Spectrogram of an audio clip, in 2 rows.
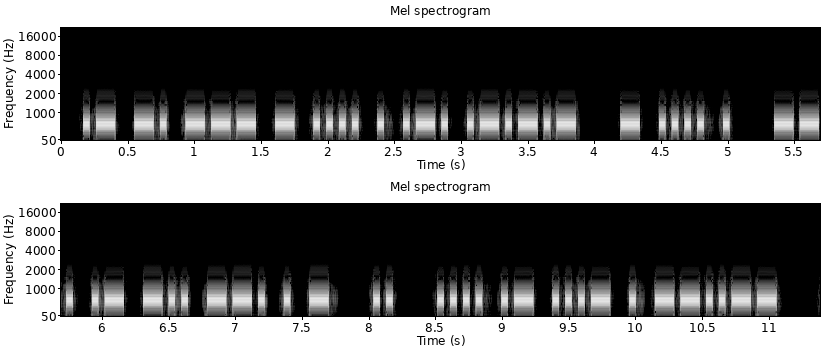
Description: Morse code, heard as a keyed tone, about 25 wpm, 600 Hz. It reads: ANOTHER. THE GADGET I HAVE,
